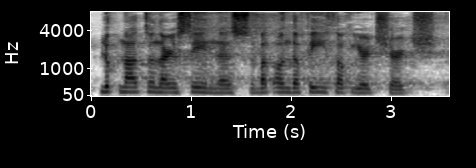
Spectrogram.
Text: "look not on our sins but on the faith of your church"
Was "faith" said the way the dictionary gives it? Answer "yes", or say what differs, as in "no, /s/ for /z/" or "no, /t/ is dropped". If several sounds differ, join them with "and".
yes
